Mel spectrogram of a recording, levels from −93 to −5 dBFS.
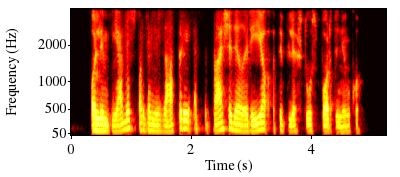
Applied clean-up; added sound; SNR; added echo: neural mask model Resemble Enhance denoiser.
